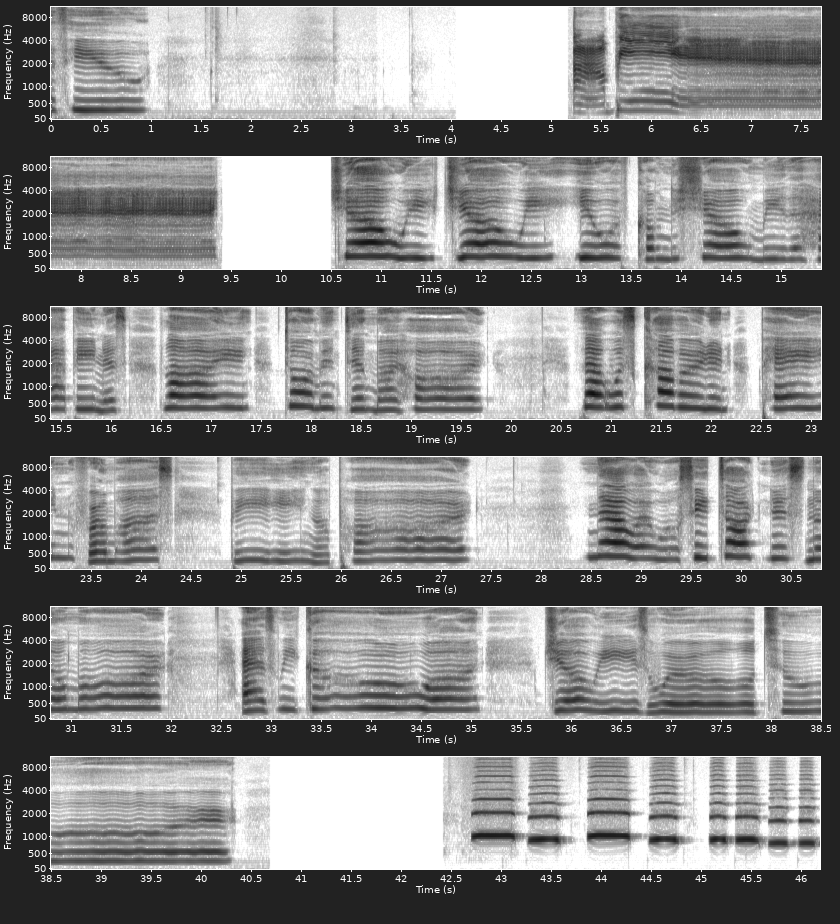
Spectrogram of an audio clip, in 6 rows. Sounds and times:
Speech: 0:05.2 - 0:08.7.

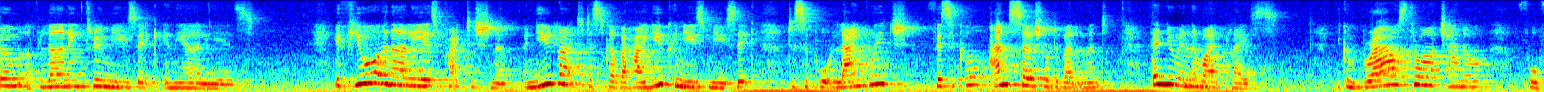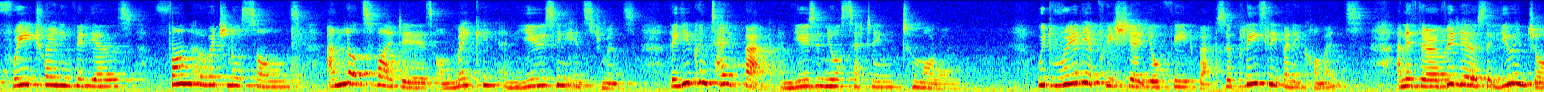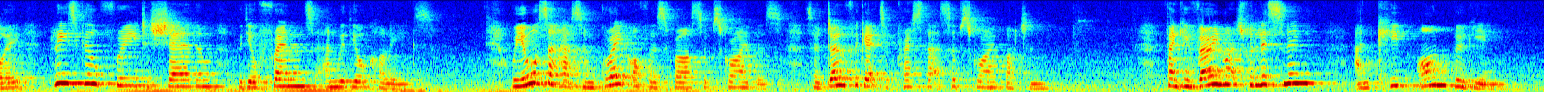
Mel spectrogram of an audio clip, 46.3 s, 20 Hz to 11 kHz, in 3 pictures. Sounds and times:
Speech: 0:00.0 - 0:02.6, 0:03.3 - 0:12.8, 0:13.4 - 0:25.1, 0:25.8 - 0:35.3, 0:35.9 - 0:41.5, 0:42.5 - 0:46.0.

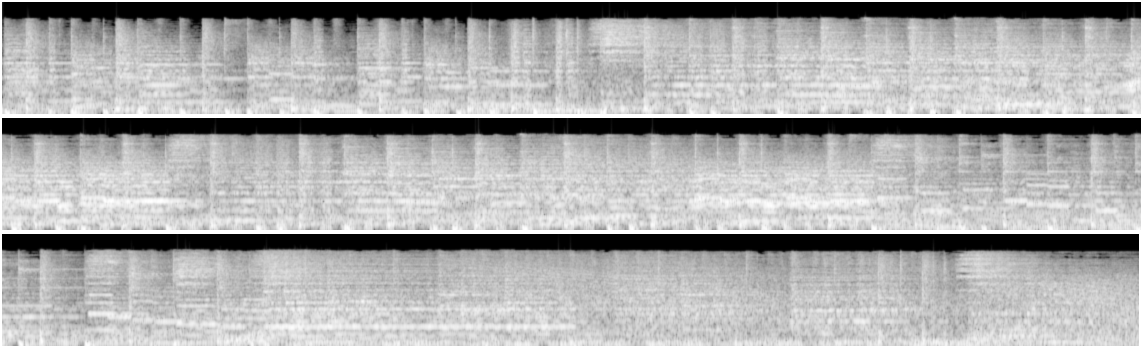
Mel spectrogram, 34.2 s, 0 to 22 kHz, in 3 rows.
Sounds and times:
Music: 0:00.0 - 0:34.1.

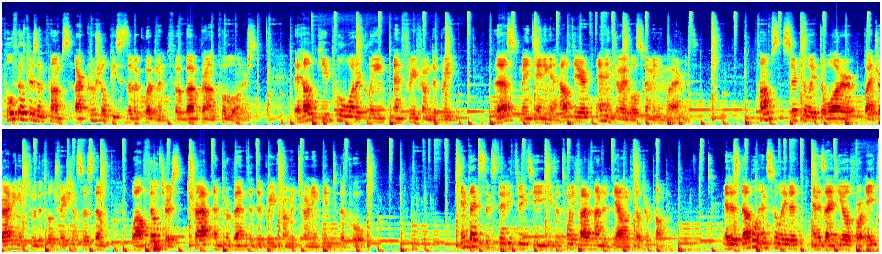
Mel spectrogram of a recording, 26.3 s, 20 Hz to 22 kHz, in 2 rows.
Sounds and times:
Speech: 0:00.0 - 0:10.4, 0:11.3 - 0:18.8, 0:20.0 - 0:23.2, 0:24.0 - 0:26.3
Music: 0:00.0 - 0:26.3.

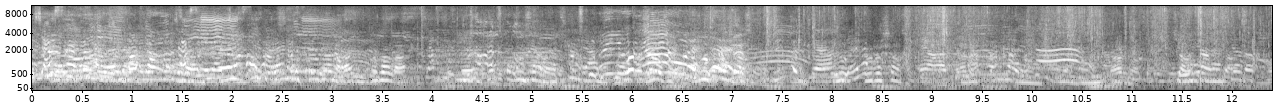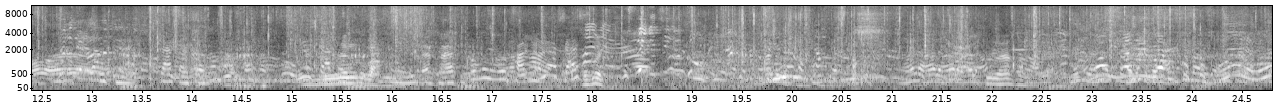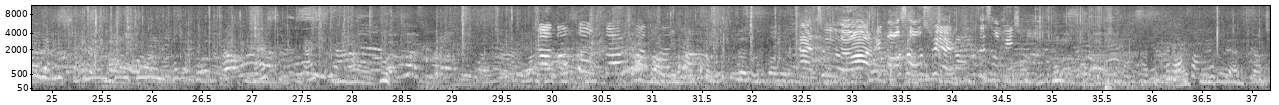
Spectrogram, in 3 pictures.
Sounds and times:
Speech: 0:00.0 - 0:37.1.

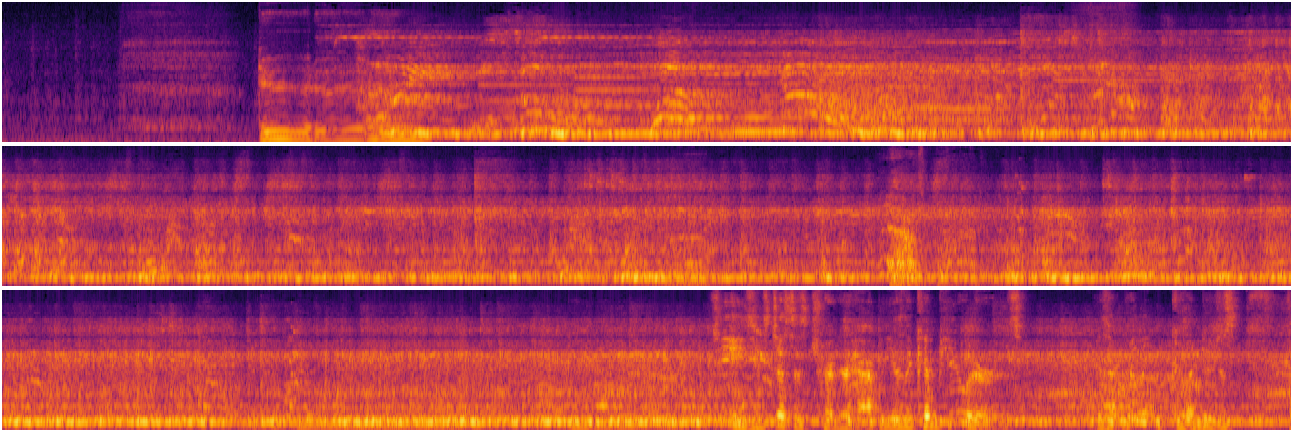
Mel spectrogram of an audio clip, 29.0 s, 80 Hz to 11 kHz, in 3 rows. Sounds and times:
Speech: 0:01.9 - 0:03.3, 0:16.3 - 0:17.0, 0:24.7 - 0:27.0, 0:27.6 - 0:29.0.

